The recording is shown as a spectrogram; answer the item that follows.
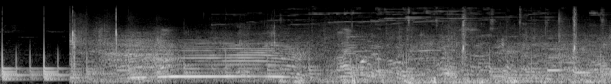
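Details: Cattle at the Pahing cattle market in Warujayeng on a Tuesday morning, 29 October 2019. A long, steady, tonal moo lasts about two seconds amid busy market noise and clatter, with a brief musical tone at the start.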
